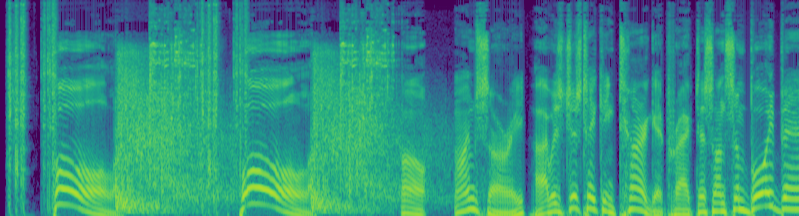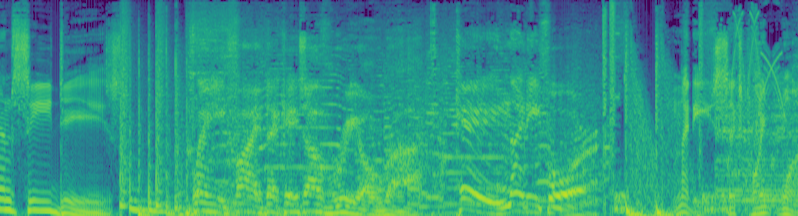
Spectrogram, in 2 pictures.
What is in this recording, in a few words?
Radio Imaging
